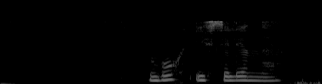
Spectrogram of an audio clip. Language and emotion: Russian, neutral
